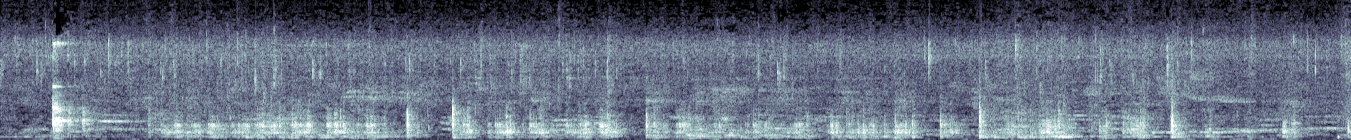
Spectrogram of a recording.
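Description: Sausages sizzle steadily in a hot pan for a vegetable and sausage spaghetti while a spoon stirs and scrapes through them, with occasional sharp clinks over a constant frying hiss.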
